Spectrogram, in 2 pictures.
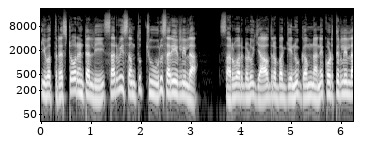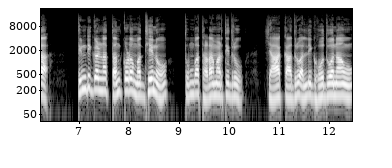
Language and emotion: Kannada, disgusted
